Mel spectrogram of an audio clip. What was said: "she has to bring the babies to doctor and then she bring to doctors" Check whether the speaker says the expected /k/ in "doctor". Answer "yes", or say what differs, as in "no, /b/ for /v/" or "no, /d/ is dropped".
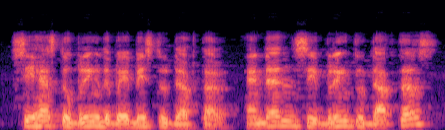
yes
